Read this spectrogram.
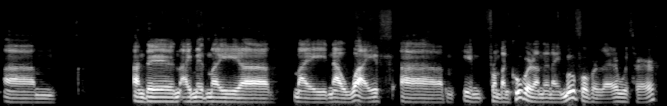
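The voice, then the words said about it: Mexican accent in English. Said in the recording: “I'm Mexican ... my accent, probably you didn't probably notice my accent. So I'm Mexican.”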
